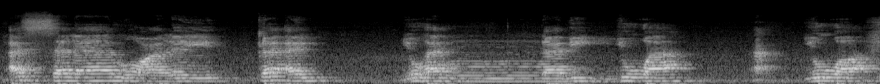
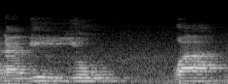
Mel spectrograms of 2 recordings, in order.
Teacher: Jadi dia tak ada kemahiran memasukkan huruf waw di situ. Bukan memanjangkan dia, tapi memasukkan harakat waw tu pada kadar cepat.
